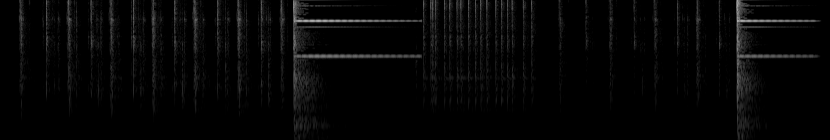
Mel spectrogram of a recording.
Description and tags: Recorded sound of a timer
ding, timer, bell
